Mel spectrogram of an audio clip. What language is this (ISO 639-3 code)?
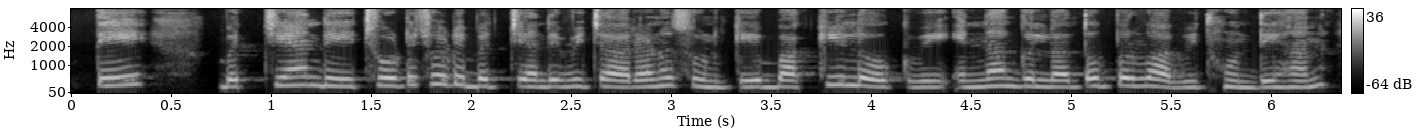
pan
